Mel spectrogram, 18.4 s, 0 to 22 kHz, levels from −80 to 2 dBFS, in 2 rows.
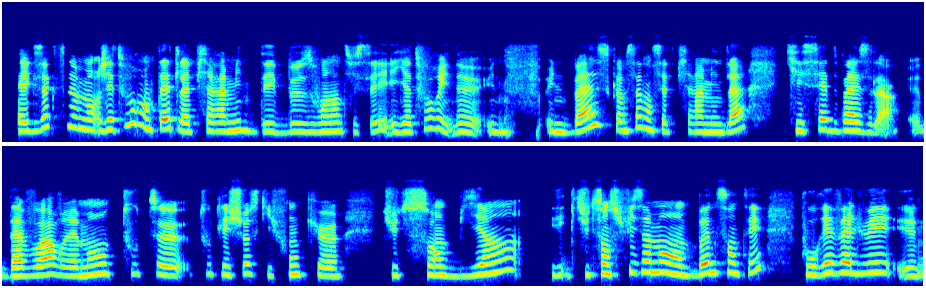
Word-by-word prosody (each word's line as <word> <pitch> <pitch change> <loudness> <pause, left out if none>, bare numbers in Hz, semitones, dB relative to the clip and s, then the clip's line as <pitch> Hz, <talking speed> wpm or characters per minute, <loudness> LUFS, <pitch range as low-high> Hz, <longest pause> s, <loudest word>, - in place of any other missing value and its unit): Exactement, 270 +4 0
j'ai 265 +3 +3
toujours 390 +9 -4
en 280 - +2
tête 270 +2 +4
la 220 -2 +5
pyramide 220 +1 0
des 215 +1 -1
besoins, 215 +2 -3
tu 220 -2 -9
sais? 205 +2 -4
Et - - -4
il - - -5
y 210 - -4
a 210 - +1
toujours 285 +7 -7
une, 215 -5 0
heu, 205 -3 -2
une 210 0 -8
f 200 - -13
une 210 -1 -4
base 285 - +4
comme 240 -2 -2
ça 275 +8 -3
dans 280 -4 -2
cette 215 -3 -6
pyramide-là 210 +4 +1 0.4
qui 230 - -4
est - - -3
cette 245 +2 -2
base-là. 230 -3 +2 0.3
D'avoir 215 +3 +4
vraiment 230 +4 -1
toutes, 255 0 -7
heu, 220 -2 +3
toutes 250 0 -13
les 230 -1 +3
choses 260 +3 +1
qui 215 -4 -9
font 240 +4 -4 0.2
que 205 -3 0 0.5
tu 225 - -4
te 220 - -7
sens 225 -1 0
bien 245 - 0 0.4
et 225 0 -10
que - - -11
tu 235 - -1
te - - -6
sens 250 0 +4
suffisamment 290 -1 +2
en - - 0
bonne 245 +6 +2
santé 280 +5 -1 0.4
pour 230 0 -3
évaluer, 280 0 +4
heu, 205 +1 -2
230 Hz, 185 wpm, -25 LUFS, 215-265 Hz, 0.5 s, la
